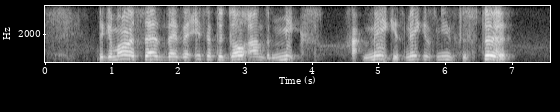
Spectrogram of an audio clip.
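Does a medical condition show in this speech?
No.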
